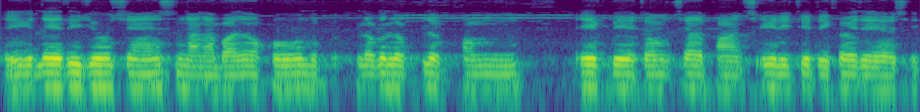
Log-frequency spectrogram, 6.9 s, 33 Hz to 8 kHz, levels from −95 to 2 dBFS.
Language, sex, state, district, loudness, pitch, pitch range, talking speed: Gujarati, male, Gujarat, Gandhinagar, -18 LUFS, 110 Hz, 105-110 Hz, 115 wpm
